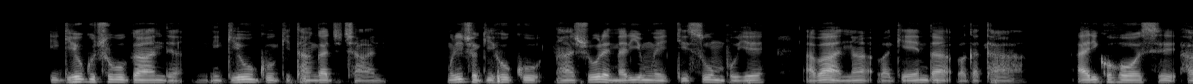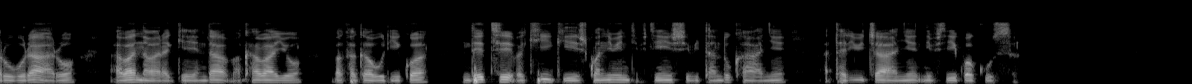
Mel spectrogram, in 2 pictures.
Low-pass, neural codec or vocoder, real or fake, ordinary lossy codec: 7.2 kHz; none; real; MP3, 64 kbps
